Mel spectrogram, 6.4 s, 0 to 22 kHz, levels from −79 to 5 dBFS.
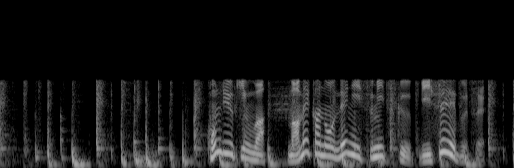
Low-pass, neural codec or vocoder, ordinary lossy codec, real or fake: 3.6 kHz; none; none; real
